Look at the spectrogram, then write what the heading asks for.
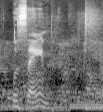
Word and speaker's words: LeSesne: LeSesne. LeSesne? LeSesne, like the river.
